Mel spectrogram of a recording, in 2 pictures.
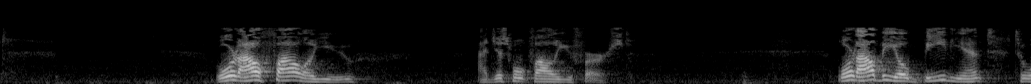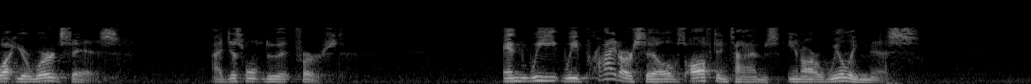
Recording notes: Ketha Heights Baptist Church ~ Live Broadcast. Live broadcast from the auditorium of Ketha Heights Baptist Church in Festus, Missouri.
